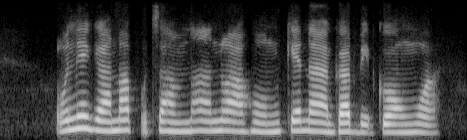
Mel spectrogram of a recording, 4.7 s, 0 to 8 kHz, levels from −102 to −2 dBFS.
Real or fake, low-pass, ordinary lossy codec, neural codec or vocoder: fake; 7.2 kHz; Opus, 16 kbps; codec, 16 kHz, 1 kbps, X-Codec, HuBERT features, trained on LibriSpeech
